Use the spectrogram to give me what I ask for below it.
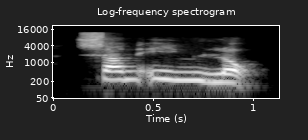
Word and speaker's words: son-in-law: Son-in-law. L-A-W, we pronounce like O, son-in-law.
